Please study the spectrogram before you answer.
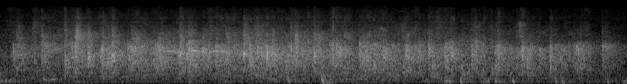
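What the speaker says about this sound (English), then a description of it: "give a big round of applause to Cathy Morgan" An audience gives a big welcoming round of applause for a speaker taking the stage at a talk, sustained dense clapping throughout at a steady level.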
